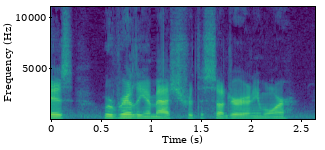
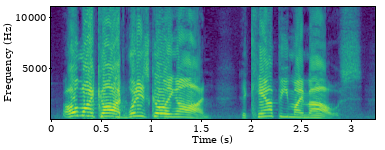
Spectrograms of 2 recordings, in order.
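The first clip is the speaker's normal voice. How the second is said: high, loud disbelief, slowing down; real loud frustration over the mouse; exasperated yelling; 9 semitones higher, 13 dB louder than usual. Real, not acted. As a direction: rant at the failing mouse. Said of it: "I'm getting so angry".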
